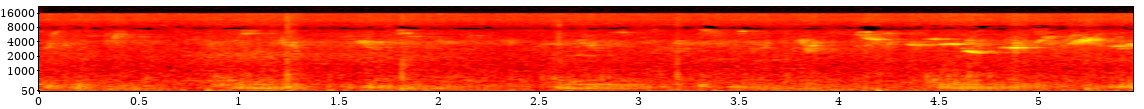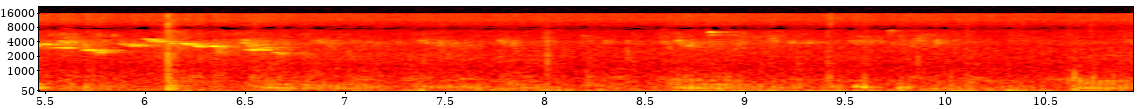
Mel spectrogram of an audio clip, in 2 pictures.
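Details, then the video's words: Kneading cat purrs in a calm, rhythmic low rumble, each pulse lasting under a second and recurring evenly, while background birds tweet in short high notes. "Cat Making Biscuits And Purring"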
